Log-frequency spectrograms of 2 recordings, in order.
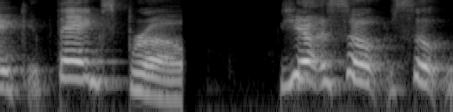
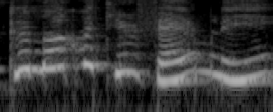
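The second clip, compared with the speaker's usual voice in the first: high fast chirpy farewell; 11 semitones higher, faster than usual. Retold or imitated. Parting sarcastic line.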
